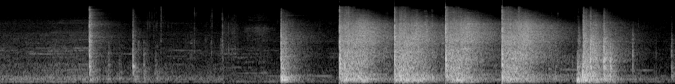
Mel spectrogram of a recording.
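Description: A hammer striking a 240SX differential housing on the bench during setup: two light taps, then six hard blows about two a second, each ringing briefly.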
